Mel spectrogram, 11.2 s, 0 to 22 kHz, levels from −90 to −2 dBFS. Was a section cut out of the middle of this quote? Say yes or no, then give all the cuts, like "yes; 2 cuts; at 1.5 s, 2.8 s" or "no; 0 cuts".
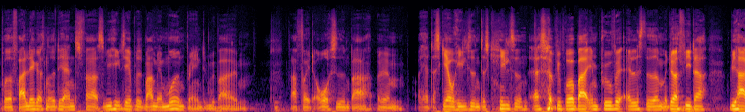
yes; 3 cuts; at 1.5 s, 6.1 s, 7.4 s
